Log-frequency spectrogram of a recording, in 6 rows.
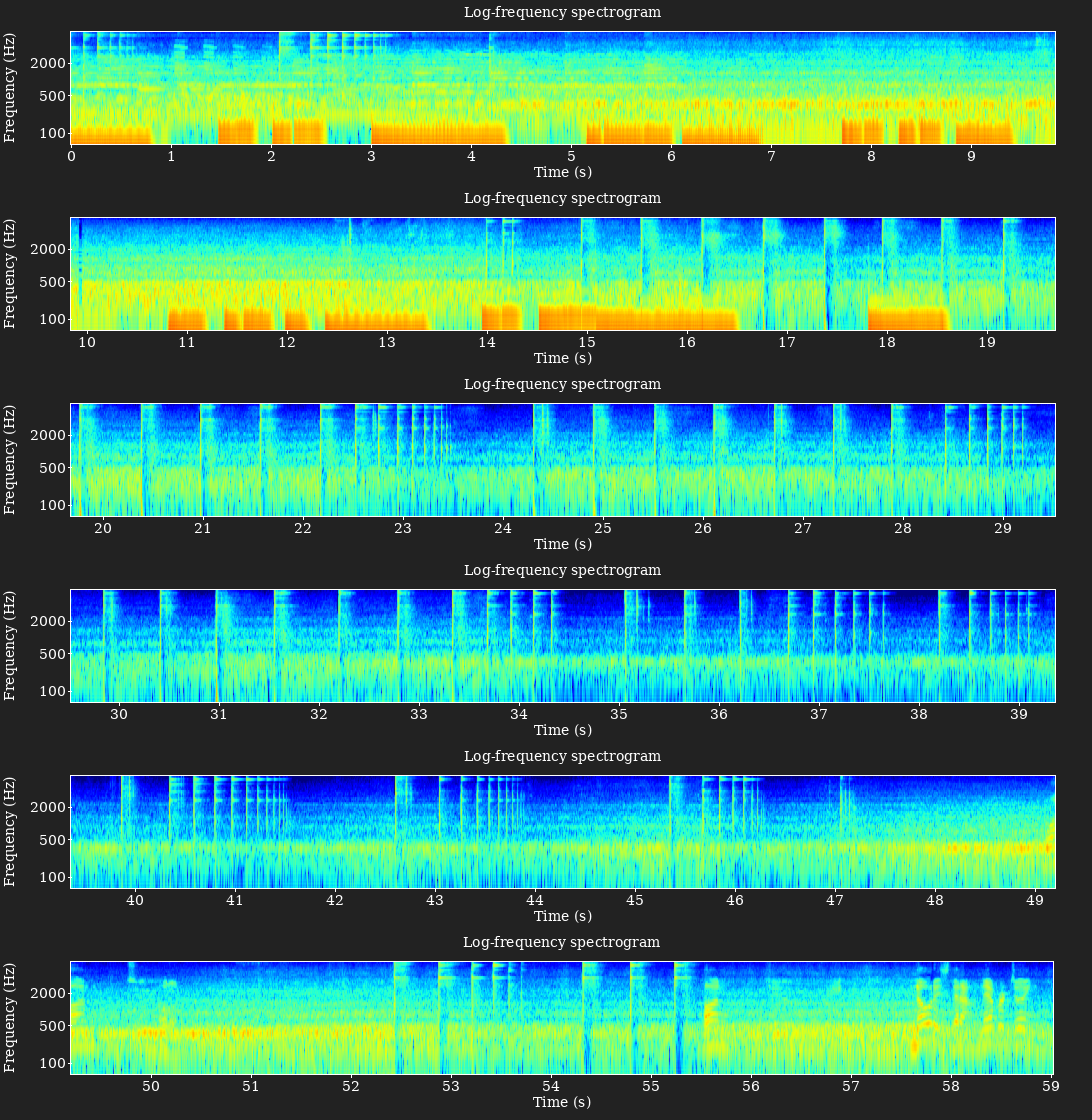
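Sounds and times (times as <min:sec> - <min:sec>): hammer striking steel on anvil: 0:00.0 - 0:00.9, 0:02.0 - 0:03.5, 0:14.0 - 0:23.6, 0:24.3 - 0:41.6, 0:42.6 - 0:44.0, 0:45.3 - 0:46.4, 0:52.4 - 0:55.5.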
